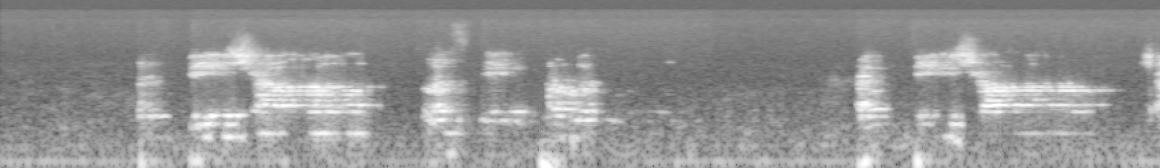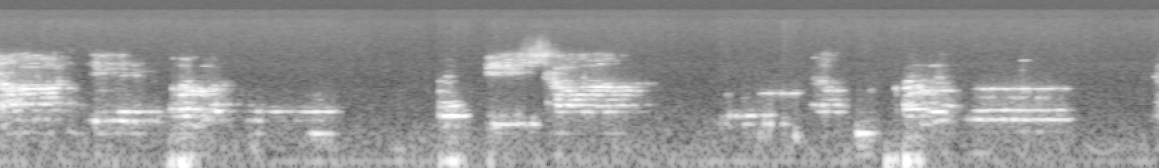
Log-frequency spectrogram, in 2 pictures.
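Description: A man speaks calmly and slowly, heard through an online call.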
